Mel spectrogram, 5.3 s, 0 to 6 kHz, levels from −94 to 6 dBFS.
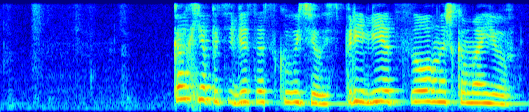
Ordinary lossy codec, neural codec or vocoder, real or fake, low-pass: none; none; real; 5.4 kHz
